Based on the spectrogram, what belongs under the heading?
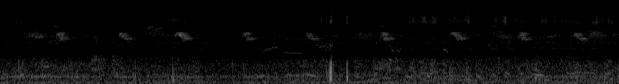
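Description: A bird calling over and over outdoors, a short high note falling in pitch about twice a second. A single sharp knock sounds a little after three seconds in.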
